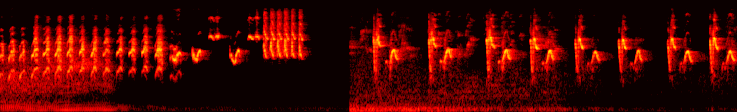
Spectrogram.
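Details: Long-tailed shrike singing a lure song rich in varied song types: a fast harsh rattling burst, a few scratchy notes, a short pause, then sharp two-part chirps repeated about twice a second over faint low background noise.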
